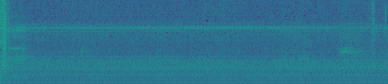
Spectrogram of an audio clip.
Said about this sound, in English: my washing machine is stuffed so full that basically the whole house is vibrating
